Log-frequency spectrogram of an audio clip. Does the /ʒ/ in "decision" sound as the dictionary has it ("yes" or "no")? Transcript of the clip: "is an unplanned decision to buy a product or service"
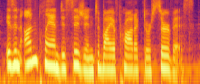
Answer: yes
